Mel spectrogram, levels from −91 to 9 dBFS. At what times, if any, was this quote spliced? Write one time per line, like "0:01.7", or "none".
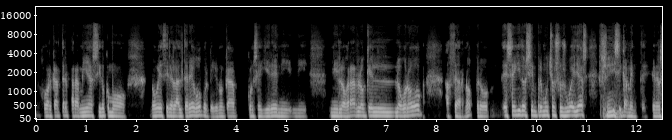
0:07.7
